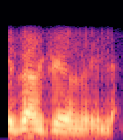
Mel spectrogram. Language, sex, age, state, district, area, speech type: Malayalam, male, 60+, Kerala, Pathanamthitta, rural, conversation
